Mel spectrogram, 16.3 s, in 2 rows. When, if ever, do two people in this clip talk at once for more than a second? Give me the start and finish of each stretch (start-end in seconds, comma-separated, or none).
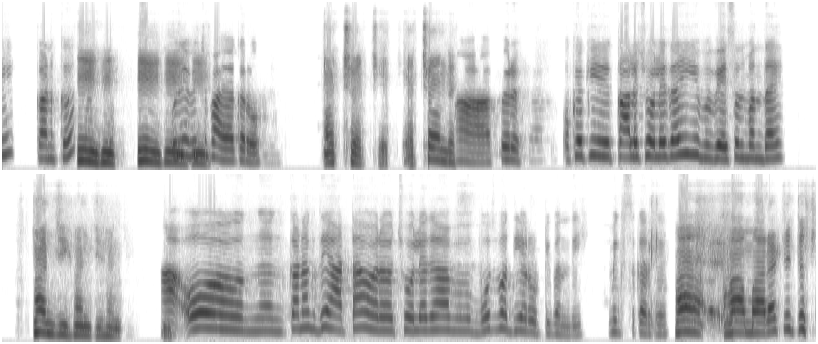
0.8-2.1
